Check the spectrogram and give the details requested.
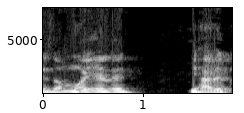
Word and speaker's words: Omoyele: more yearly so it's just to correct that okay i was sent um really i i knew you as a moyeli but you know sometimes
